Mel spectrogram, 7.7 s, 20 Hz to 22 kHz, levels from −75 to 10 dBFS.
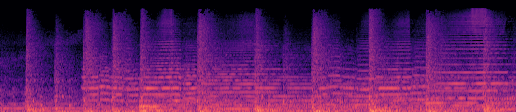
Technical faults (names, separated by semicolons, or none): none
